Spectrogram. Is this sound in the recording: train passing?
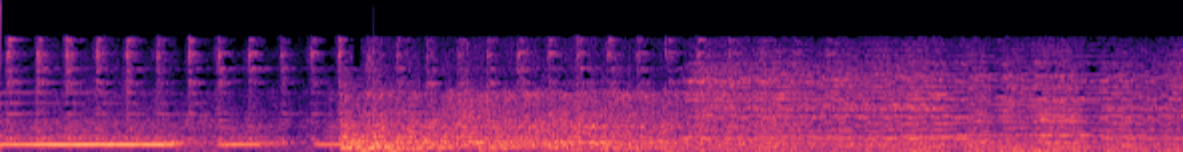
yes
